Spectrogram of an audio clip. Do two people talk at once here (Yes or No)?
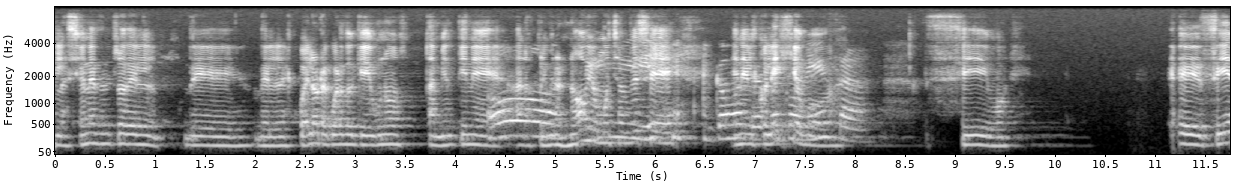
Yes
